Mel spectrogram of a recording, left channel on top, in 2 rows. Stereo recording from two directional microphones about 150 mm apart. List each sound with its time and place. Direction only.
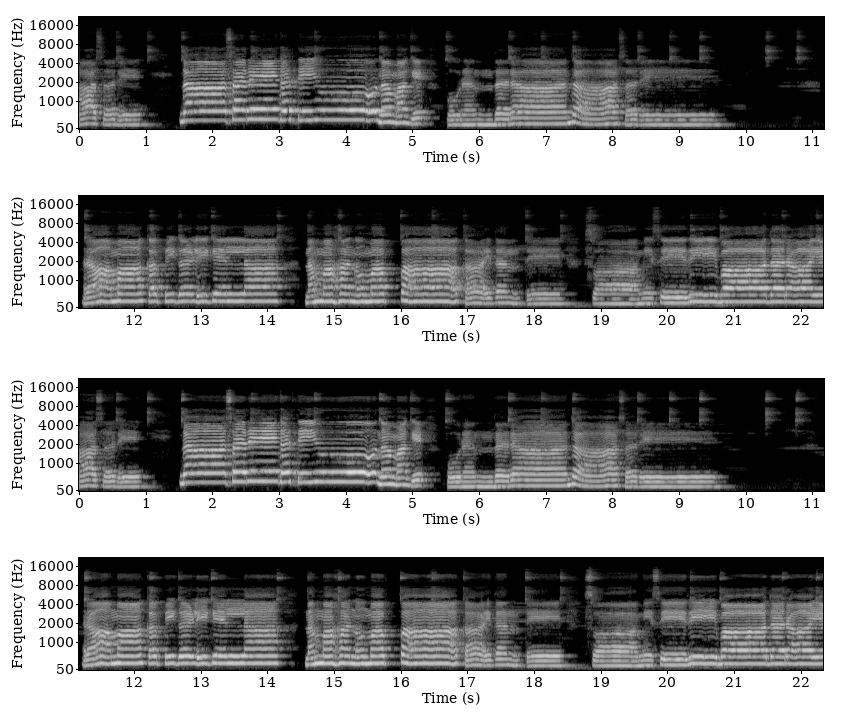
0.0 s mantra: 20° right (ahead or behind)
11.2 s mantra: 25° right (ahead or behind)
